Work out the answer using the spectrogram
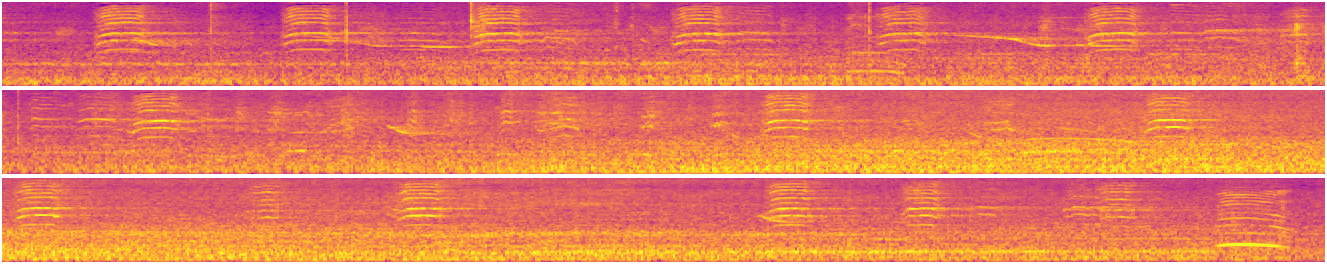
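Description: Small birds chirping over and over, short arched chirps about once or twice a second, over a steady background noise that grows louder about halfway through.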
